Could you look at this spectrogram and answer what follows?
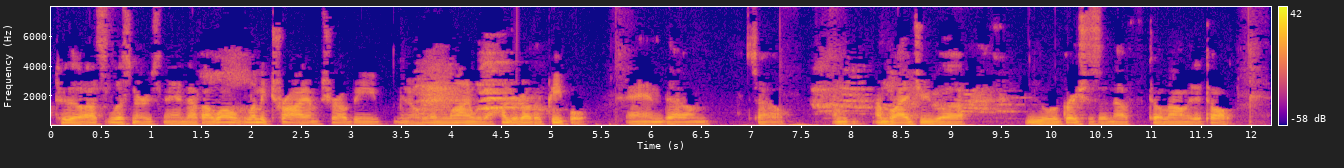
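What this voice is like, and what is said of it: Mild Alabama Southern accent. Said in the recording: “Your accent is not quite thick enough. It at least exists ... I am Alabamian by birth.”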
